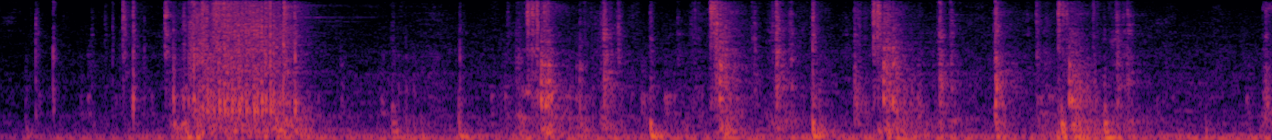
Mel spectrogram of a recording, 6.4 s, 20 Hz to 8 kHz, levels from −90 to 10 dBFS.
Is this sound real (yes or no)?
yes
